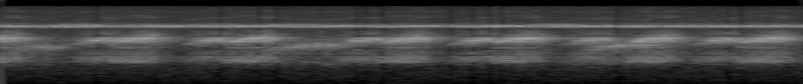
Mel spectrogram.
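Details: Moonlit Florida night with frogs singing: a dense, less regular run of buzzy croaks overlapping one another, beneath a continuous high whining background tone.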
